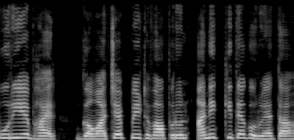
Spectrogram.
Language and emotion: Goan Konkani, neutral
